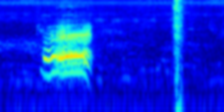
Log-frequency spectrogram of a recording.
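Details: An Indian goat gives a single nasal, wavering bleat lasting over half a second.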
